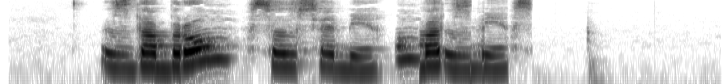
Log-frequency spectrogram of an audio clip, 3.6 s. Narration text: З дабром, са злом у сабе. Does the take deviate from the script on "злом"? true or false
true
